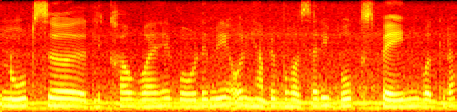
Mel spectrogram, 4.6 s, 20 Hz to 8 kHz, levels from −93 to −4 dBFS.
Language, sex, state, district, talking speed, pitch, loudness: Hindi, female, Chhattisgarh, Bilaspur, 185 wpm, 165 Hz, -16 LUFS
